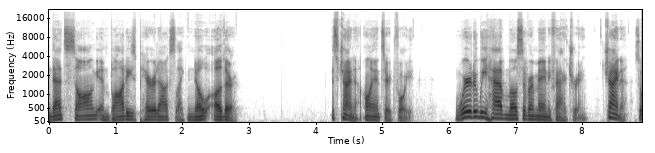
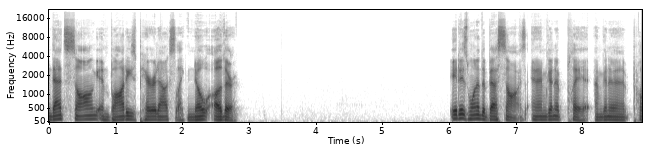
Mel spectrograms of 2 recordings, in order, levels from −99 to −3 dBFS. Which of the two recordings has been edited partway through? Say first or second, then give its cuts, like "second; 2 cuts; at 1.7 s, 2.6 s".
first; 1 cut; at 4.1 s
